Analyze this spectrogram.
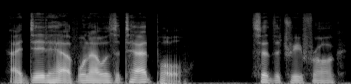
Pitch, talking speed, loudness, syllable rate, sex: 90 Hz, 205 wpm, -20 LUFS, 5.2 syllables/s, male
